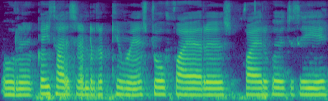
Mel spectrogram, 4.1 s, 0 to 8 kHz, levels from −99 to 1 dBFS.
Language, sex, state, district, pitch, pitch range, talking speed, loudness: Hindi, female, Haryana, Jhajjar, 195 Hz, 190-195 Hz, 220 wpm, -15 LUFS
